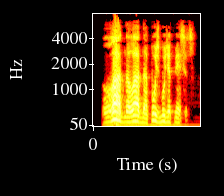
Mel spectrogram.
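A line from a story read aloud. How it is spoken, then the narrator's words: Hoarse rasp. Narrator (Russian): прохрипел должник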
